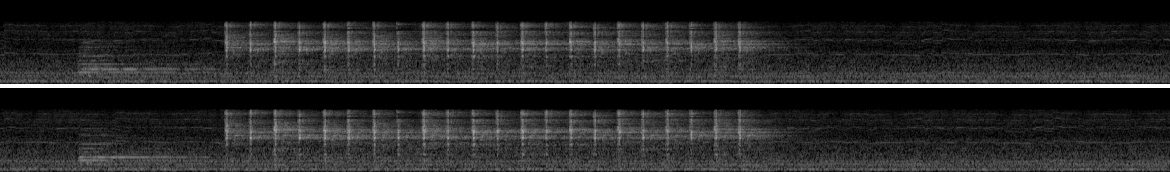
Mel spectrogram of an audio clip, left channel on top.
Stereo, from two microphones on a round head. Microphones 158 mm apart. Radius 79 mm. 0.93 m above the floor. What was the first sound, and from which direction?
A piano, 55° left (ahead or behind).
